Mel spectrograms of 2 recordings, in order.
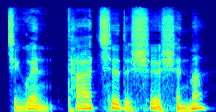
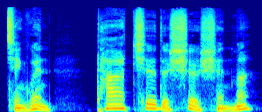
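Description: First: The sentence is spoken at normal speed. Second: The sentence is spoken slowly. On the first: "we'll do it a little more quickly" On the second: "We'll do this quite slowly, first of all"

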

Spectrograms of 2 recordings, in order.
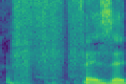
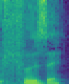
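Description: First: The first vowel is a full open 'eh'. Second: The first vowel is a weak 'uh' sound. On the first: This is how the spelling would suggest. "A-I would normally be pronounced in French, of course, as E" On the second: This is how it is actually said today. "faisait became faisait"

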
